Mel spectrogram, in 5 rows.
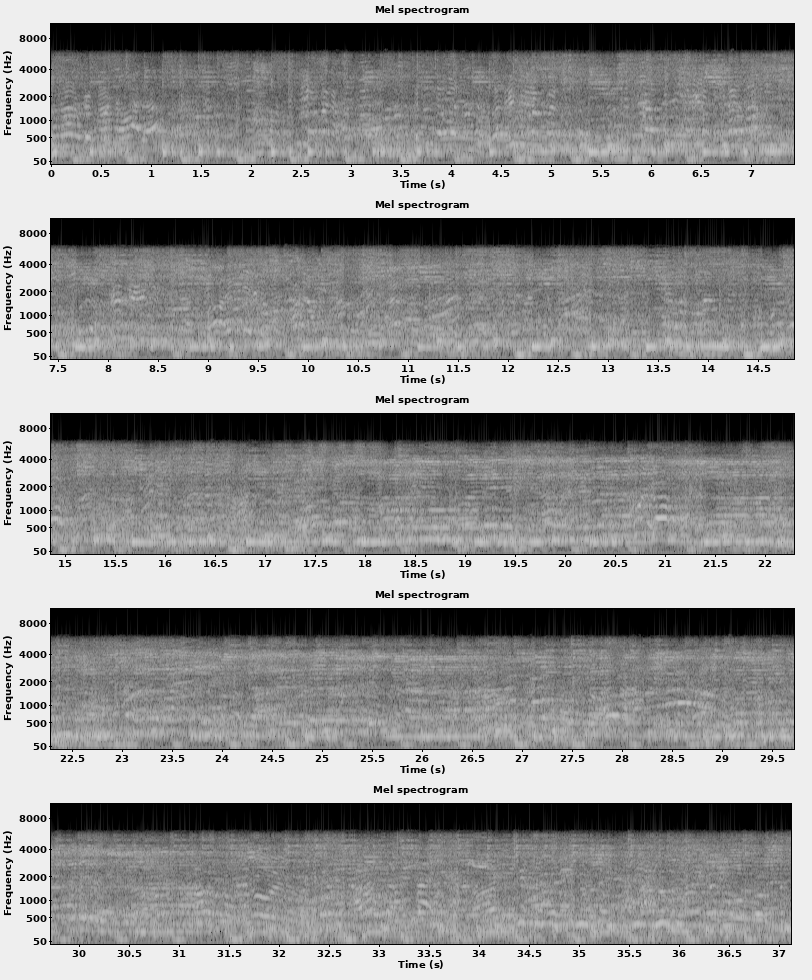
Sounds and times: Music: 0.0 - 37.1
Speech: 0.0 - 37.1.

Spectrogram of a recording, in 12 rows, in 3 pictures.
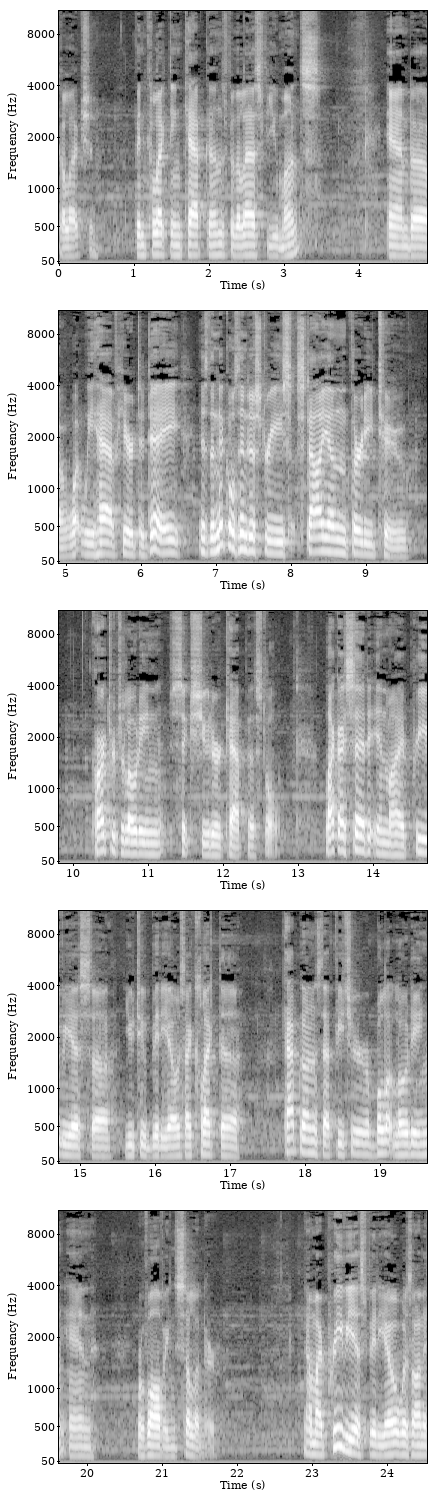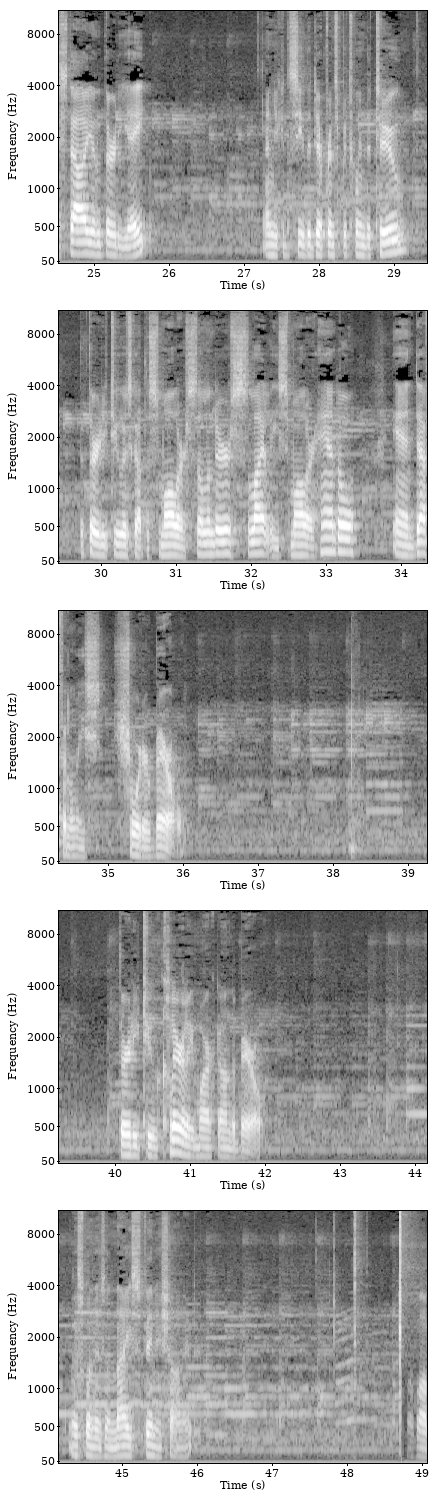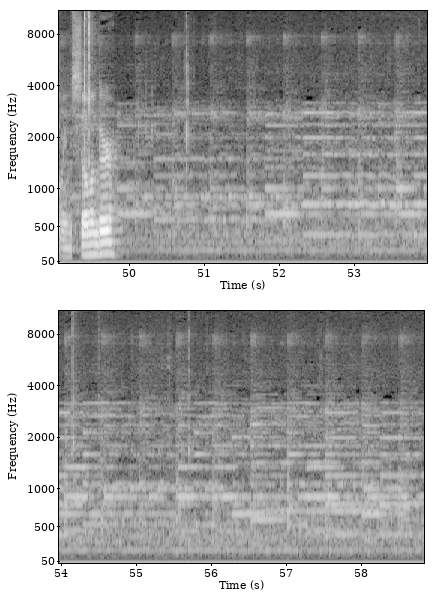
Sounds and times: Speech: 0.0 - 3.6, 4.4 - 9.6, 10.2 - 12.8, 13.4 - 21.8, 22.9 - 25.8, 27.3 - 36.1, 40.1 - 42.0, 44.3 - 46.0, 48.8 - 49.9
Music: 0.0 - 58.8.

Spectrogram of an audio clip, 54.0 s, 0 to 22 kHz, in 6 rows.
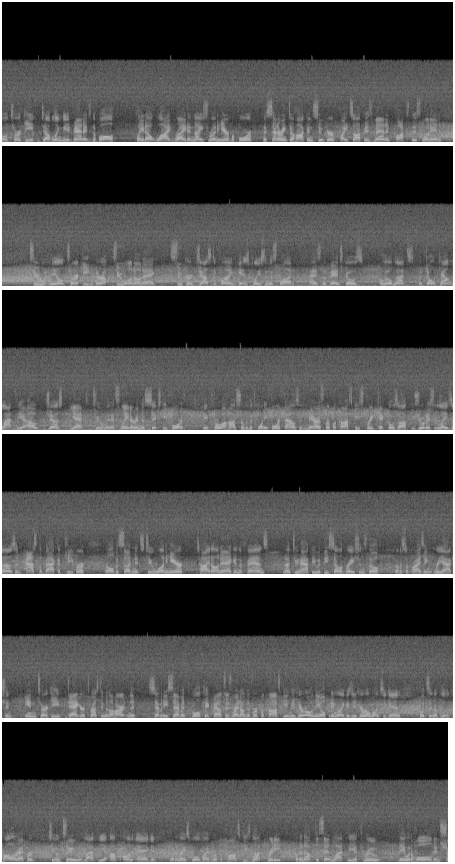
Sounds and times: Speech: 0.0 - 8.8, 9.6 - 54.0.

